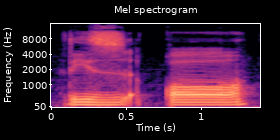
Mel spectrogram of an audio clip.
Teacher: Huruf ro-nya dibaca tarkik, dibaca tipis. Baris satu di bawah huruf harokat kasrah.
